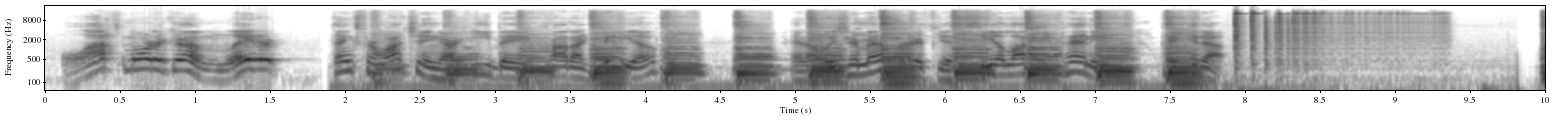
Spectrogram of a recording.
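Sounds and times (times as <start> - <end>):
coin bouncing and ringing: 8.0 - 9.4.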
